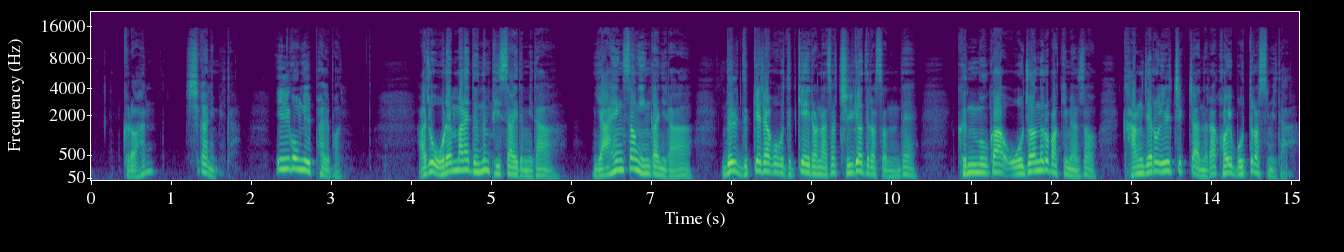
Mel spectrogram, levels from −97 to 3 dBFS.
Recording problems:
none

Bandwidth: 15.5 kHz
